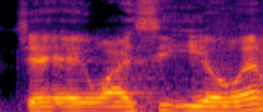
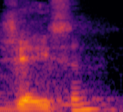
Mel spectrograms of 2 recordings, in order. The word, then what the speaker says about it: Jayceon: Jayceon. I imagine it's pronounced Jason.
